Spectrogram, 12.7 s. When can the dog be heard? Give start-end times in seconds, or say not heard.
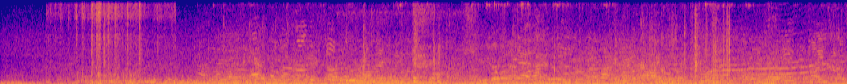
not heard.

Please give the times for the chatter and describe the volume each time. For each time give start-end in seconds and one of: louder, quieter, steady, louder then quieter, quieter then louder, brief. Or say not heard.
2.9-12.6 steady.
